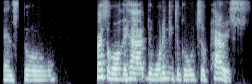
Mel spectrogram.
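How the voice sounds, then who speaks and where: A woman tells her life story at a very slow, deliberate pace. She speaks in a lowish voice and pauses often as she gathers her thoughts. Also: steady tone, rough recording. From Liberia. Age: 60s. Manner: unhurried, thoughtful, many pauses and "um"s. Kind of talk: reflective personal storytelling.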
